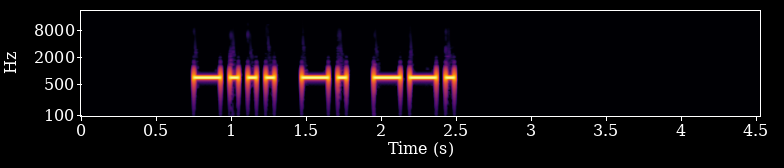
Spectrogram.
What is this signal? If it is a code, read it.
Morse code, heard as a keyed tone, about 20 wpm, 700 Hz. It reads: BNG
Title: USA Call Sign Postfixes - 3 Letters 20wpm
